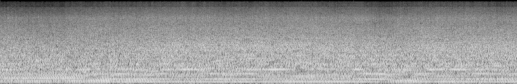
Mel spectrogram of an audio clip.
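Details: Roadside-dumped, neglected Victa Mustang 20 two-stroke lawnmower restarted after refuelling and priming: crisp, even buzz that holds steady and picks up cleanly when revved, though some smoke comes off the engine and the owner suspects remaining issues.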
